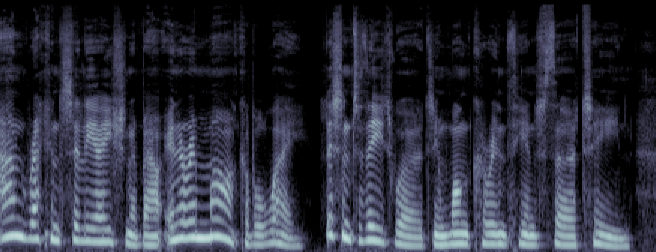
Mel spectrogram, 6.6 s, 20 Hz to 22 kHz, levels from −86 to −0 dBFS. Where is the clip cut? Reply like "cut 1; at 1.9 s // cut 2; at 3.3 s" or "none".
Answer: cut 1; at 3.2 s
